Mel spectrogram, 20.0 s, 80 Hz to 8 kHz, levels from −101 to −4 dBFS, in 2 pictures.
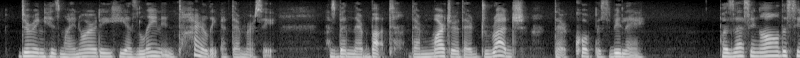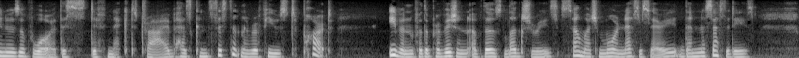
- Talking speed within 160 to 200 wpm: No, average, 145 wpm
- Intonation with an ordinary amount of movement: Yes, average, 3.3 semitones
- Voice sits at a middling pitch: Yes, medium, 170 Hz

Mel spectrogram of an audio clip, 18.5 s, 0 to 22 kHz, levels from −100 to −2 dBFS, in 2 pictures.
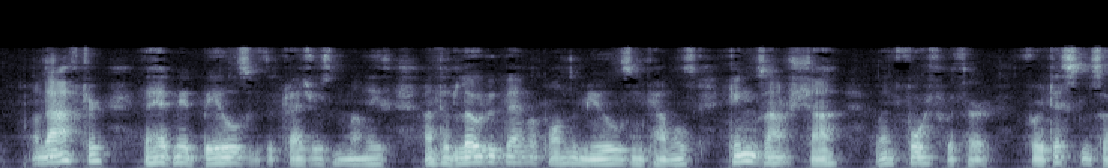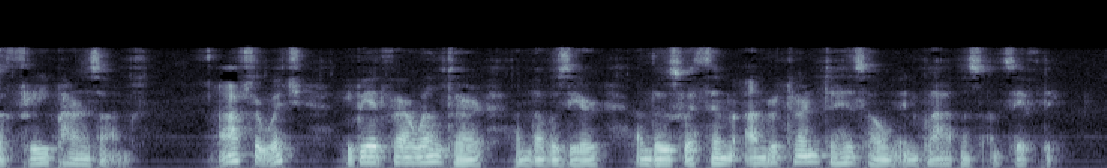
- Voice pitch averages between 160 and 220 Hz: No, very low, 85 Hz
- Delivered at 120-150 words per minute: No, average, 180 wpm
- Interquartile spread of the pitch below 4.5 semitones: Yes, average, 3.7 semitones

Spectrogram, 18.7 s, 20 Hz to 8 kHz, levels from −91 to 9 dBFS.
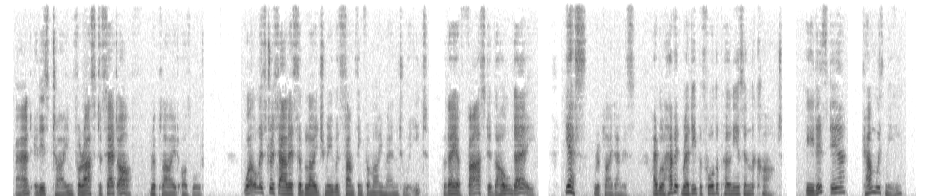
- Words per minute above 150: Yes, average, 160 wpm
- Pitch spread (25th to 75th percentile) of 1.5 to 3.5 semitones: No, average, 5.1 semitones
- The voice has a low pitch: Yes, low, 120 Hz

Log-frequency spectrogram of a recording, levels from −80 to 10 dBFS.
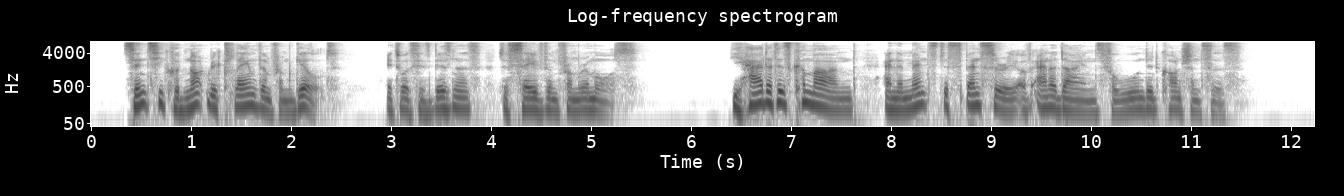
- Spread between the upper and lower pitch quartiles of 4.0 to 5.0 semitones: Yes, average, 4.6 semitones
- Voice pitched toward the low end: Yes, low, 125 Hz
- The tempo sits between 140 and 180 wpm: Yes, average, 145 wpm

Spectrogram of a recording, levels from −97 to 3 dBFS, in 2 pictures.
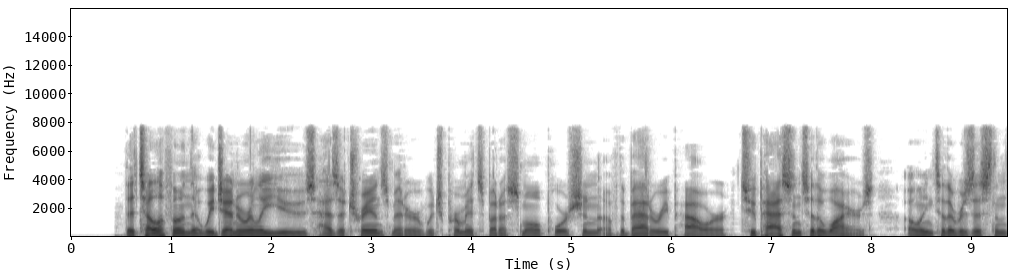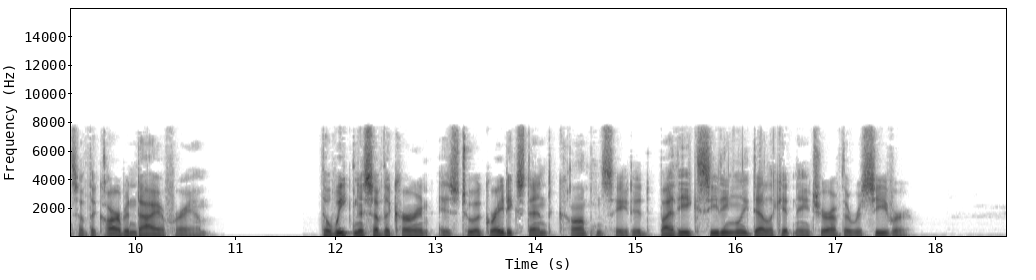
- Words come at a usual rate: Yes, average, 165 wpm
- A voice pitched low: Yes, very low, 90 Hz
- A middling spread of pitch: Yes, average, 3.2 semitones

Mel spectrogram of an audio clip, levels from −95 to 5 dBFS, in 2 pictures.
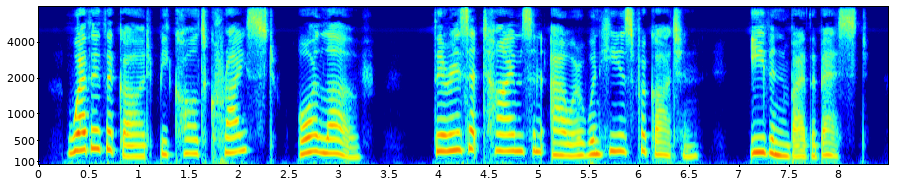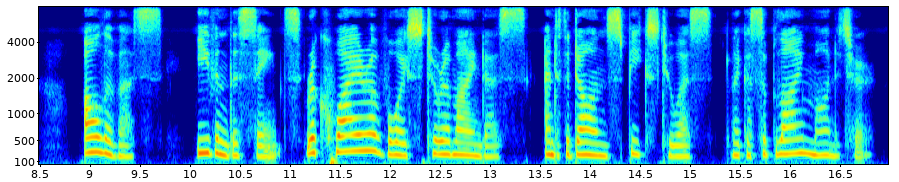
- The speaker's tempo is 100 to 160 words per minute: Yes, average, 155 wpm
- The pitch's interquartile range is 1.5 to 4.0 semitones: No, average, 4.6 semitones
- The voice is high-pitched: Yes, high, 245 Hz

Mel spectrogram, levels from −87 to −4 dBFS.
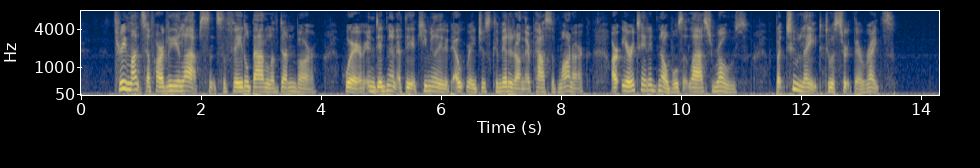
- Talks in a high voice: No, medium, 150 Hz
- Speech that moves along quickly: No, average, 145 wpm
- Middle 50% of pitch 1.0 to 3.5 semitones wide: Yes, average, 2.9 semitones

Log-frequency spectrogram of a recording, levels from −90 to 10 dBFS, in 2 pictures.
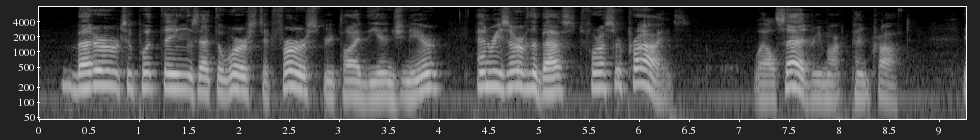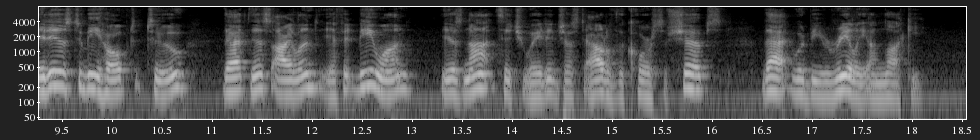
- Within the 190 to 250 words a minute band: No, average, 165 wpm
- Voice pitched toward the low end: No, medium, 155 Hz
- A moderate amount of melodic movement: No, wide, 6.3 semitones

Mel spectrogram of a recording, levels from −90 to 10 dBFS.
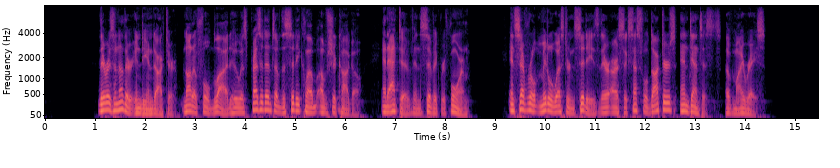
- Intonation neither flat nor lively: No, wide, 6.3 semitones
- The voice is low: Yes, low, 105 Hz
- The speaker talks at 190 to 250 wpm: No, average, 145 wpm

